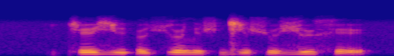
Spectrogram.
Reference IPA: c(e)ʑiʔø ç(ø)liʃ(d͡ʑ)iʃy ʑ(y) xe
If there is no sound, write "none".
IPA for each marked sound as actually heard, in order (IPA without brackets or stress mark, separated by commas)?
e, ø, d͡ʑ, y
